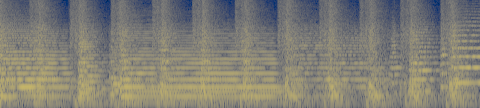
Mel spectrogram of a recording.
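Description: Background music: held notes over a steady beat, about two beats a second.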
